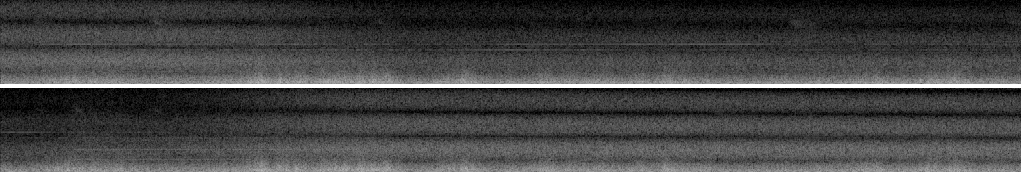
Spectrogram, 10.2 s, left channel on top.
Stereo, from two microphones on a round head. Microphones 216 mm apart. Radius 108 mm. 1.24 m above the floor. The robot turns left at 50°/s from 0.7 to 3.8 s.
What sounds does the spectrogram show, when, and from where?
0.0 s a drone: 75° left (ahead or behind); by 10.2 s 40° right (ahead or behind)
